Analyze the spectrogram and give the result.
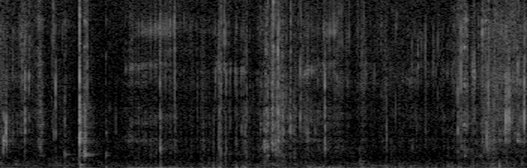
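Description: A solid white bar of soap with a pink-red rim and an embossed face is shaved with a utility knife blade. The result is a quiet, continuous run of crisp scraping and crunching strokes, with a soft low rumble under bright, brittle shaving sounds.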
